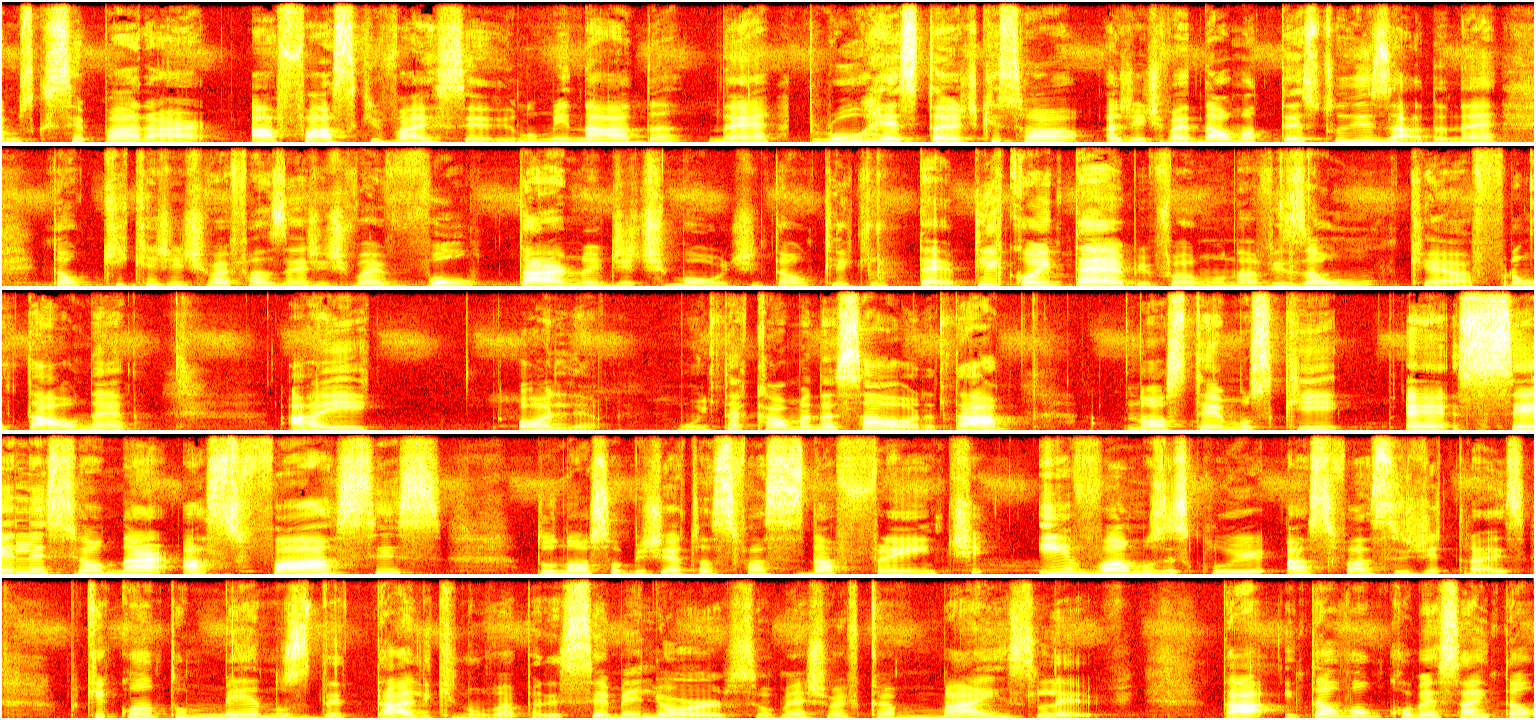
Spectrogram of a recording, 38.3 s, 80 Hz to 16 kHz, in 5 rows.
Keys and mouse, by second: 8.1-8.5 middle drag, 12.1 Tab, 12.7 middle click, 14.1 KP_1, 15.6 shift+middle click, 18.9 space, 20.1 space, 21.0 click, 28.0 middle click.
